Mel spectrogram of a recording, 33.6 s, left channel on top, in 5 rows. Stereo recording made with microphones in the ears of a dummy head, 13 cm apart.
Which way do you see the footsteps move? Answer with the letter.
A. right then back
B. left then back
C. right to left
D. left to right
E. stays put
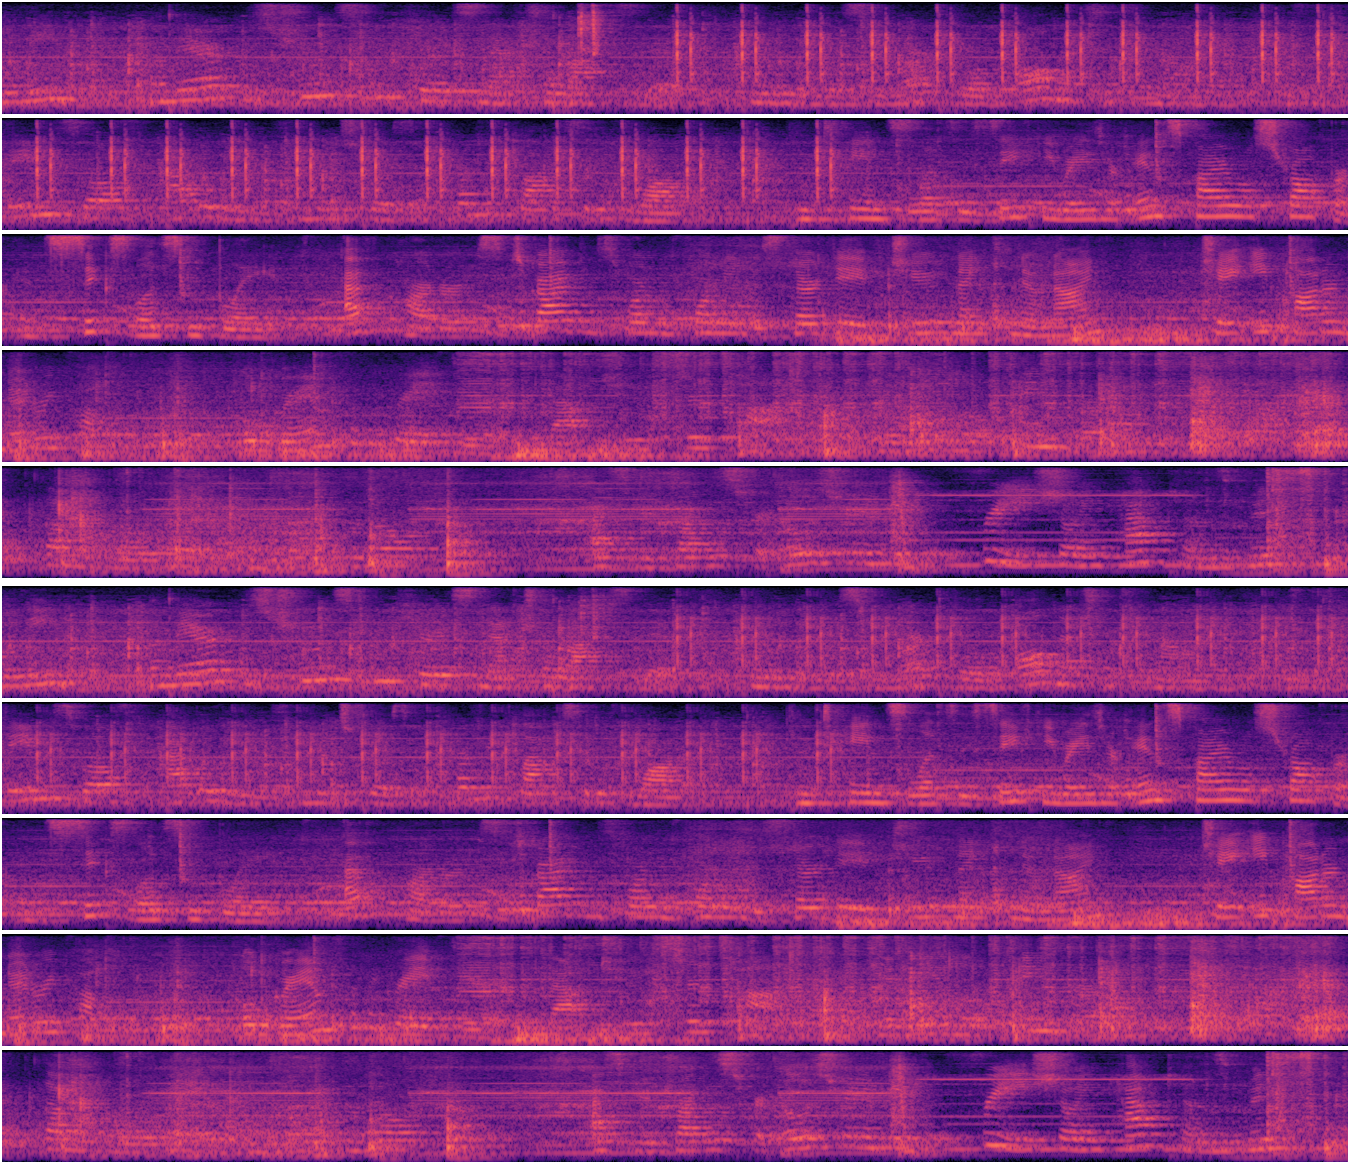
A.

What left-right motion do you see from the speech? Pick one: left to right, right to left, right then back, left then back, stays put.
left then back.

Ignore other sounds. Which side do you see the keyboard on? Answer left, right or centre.
left.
